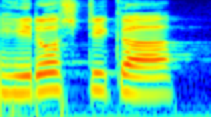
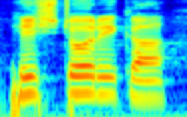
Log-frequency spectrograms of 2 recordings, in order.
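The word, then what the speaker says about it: Historia: तो मैंने थोड़ा सा हिस्टोरिका, यहाँ पे मैंने प्रोनाउंसिएशन थोड़ा सा मिस्टेक किया, हिस्टोरिका, माफ़ी चाहूँगा उसके लिए।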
